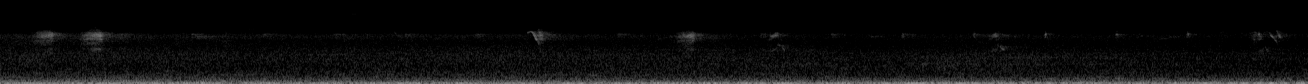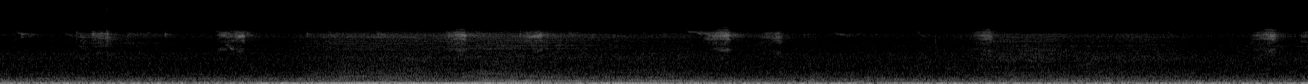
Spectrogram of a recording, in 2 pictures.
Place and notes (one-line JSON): {"title": "Cixiu Rd., Changhua City - Near the railroad tracks", "date": "2017-02-13 08:48:00", "description": "Near the railroad tracks, The train passes by, Bird calls", "latitude": "24.08", "longitude": "120.54", "altitude": "16", "timezone": "GMT+1"}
